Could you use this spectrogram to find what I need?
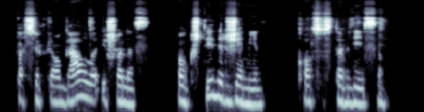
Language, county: Lithuanian, Tauragė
